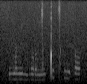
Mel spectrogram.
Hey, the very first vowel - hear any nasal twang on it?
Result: no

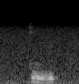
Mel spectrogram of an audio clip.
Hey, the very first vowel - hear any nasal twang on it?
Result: no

